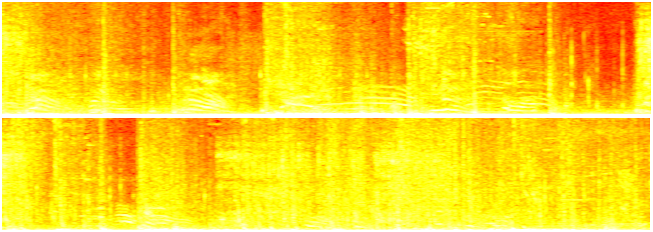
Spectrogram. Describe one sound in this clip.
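Punches and blows thud in a video game fight.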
